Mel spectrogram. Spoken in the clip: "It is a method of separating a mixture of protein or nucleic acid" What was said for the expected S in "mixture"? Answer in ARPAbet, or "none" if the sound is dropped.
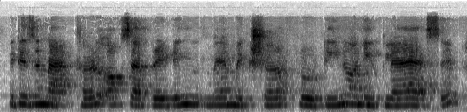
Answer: none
